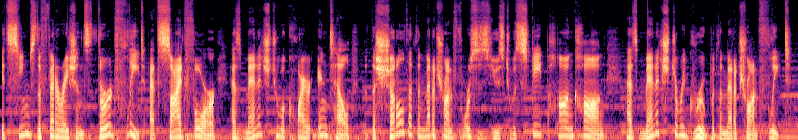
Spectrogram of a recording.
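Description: A man's voice: fairly high pitch, very animated, normal speed, hardly any pauses, sharp tone. A man reading a scripted story recap as the narrator of a series. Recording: voice-over with music underneath. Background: music.

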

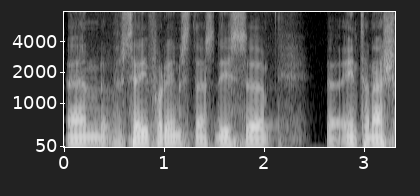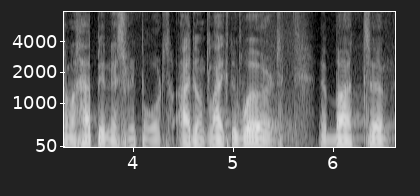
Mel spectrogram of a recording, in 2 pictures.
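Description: A man's voice: medium pitch, fairly even intonation, moderate pace, warm tone. An older man from the Nordic countries speaking on a panel, hesitant with many fillers. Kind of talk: panel discussion. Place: stage in a large event hall.

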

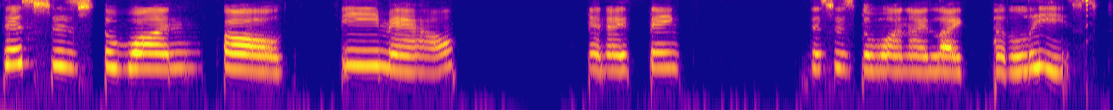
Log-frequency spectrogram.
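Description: A squeaky, childlike female voice, made by a demonstrator with a voice changer. It is extremely high and slow, with little room sound, in a casual product demonstration. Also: fairly even intonation, no echo. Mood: flat demonstrating. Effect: pitch-raising voice changer.

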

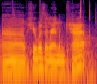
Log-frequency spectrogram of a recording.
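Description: A man's voice: fairly low pitch, fairly even intonation, takes it slowly, fairly bright tone, soft background music. A young man in his twenties, congested and nasal from a cold, giving a chatty, upbeat tour of garden plants. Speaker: plant vlogger. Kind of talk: casual plant tour voice-over. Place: indoor room with plants.

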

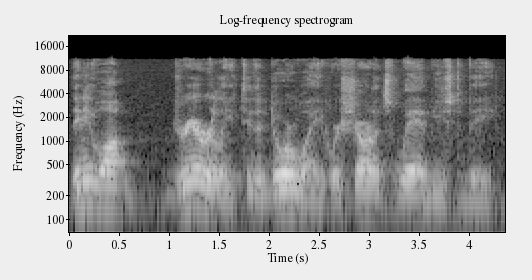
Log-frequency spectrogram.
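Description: An older man, around sixty, reading a children's storybook aloud in plain, measured short phrases. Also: on the low side, a little mellow. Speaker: football coach reading a children's book aloud. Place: small indoor office. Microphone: camera a few feet away. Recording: distant microphone in a room.

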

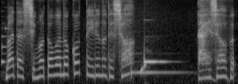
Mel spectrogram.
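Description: Woman acting a very high-voiced, gentle composed secretary. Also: natural voice. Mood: polite, composed. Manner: polite, soft-spoken, measured. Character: gentle, composed half-beast young woman secretary, quietly confident. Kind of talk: Japanese anime game voice acting. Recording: background game music.

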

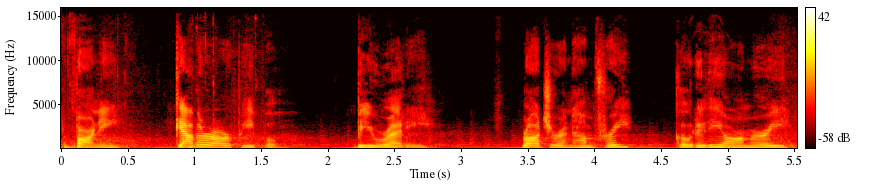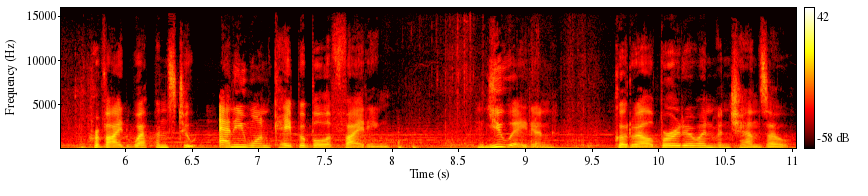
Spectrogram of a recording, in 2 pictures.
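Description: Game rebel leader played by a woman: lowish female voice, firm orders, determined, music underneath. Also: fairly bright tone, lightly acted. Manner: firm, commanding. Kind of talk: video game drama acting.

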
